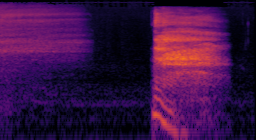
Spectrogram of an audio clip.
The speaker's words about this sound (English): Look at me. Just like that. Now you take a deep breath.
